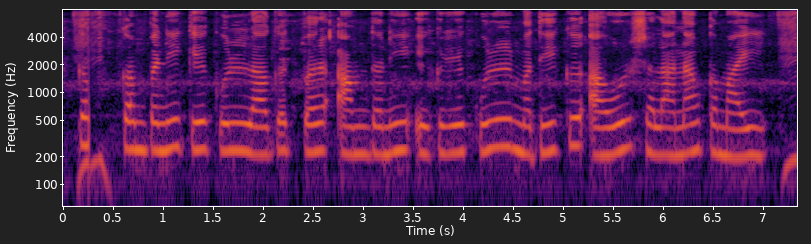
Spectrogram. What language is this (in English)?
Bhojpuri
